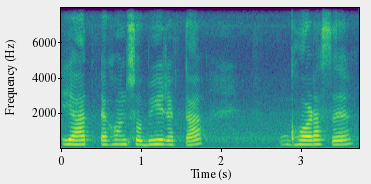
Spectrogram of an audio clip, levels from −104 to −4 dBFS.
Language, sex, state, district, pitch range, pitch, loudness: Bengali, female, Assam, Hailakandi, 225-245 Hz, 235 Hz, -16 LUFS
